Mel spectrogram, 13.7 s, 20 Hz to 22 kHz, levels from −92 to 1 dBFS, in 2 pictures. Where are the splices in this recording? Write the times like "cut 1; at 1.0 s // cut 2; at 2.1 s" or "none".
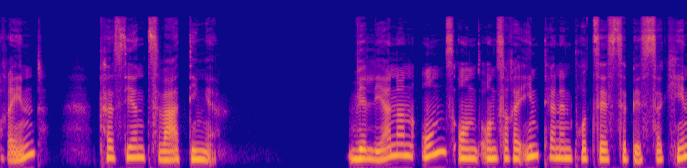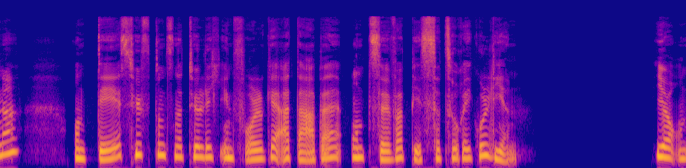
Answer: cut 1; at 3.4 s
